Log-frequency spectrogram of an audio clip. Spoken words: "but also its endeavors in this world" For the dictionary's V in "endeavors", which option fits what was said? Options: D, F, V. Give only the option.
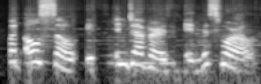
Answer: V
